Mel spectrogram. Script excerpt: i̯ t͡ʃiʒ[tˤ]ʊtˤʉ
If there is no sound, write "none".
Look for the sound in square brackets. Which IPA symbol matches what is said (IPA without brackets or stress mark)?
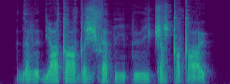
tˤ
